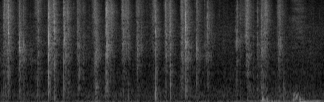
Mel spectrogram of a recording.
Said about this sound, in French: On va tirer maintenant une carte avec la deuxième partie.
